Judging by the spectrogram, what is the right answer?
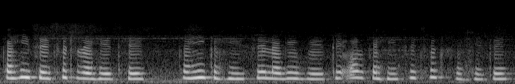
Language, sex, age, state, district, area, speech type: Urdu, female, 18-30, Uttar Pradesh, Gautam Buddha Nagar, urban, spontaneous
